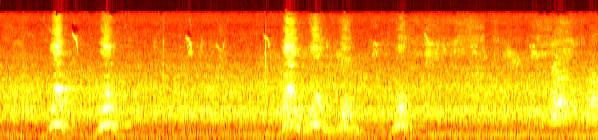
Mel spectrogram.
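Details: Five-month-old puppy barking as a distraction during black Labrador Retriever water retrieve training, short yapping barks in bursts, some doubled, with steady background hum outdoors.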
